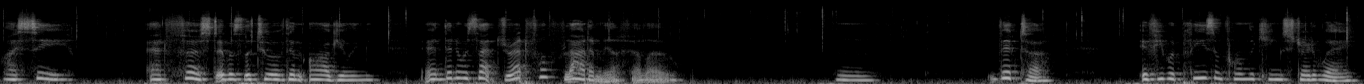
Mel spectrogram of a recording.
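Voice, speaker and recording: A woman playing a gracious, shrewd elf queen and mother in a fantasy audio roleplay, speaking softly in regal, measured phrases. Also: on the high side, lively intonation. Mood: gentle concern. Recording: roomy echo.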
